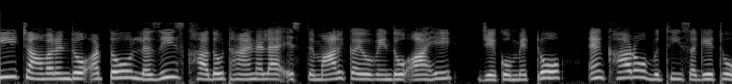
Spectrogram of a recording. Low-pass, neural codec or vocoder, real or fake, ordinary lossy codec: 7.2 kHz; codec, 16 kHz, 0.9 kbps, LongCat-Audio-Codec; fake; MP3, 32 kbps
